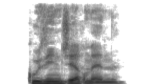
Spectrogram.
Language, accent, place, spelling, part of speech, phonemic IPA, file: French, France, Lyon, cousine germaine, noun, /ku.zin ʒɛʁ.mɛn/, LL-Q150 (fra)-cousine germaine.wav
- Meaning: female equivalent of cousin germain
